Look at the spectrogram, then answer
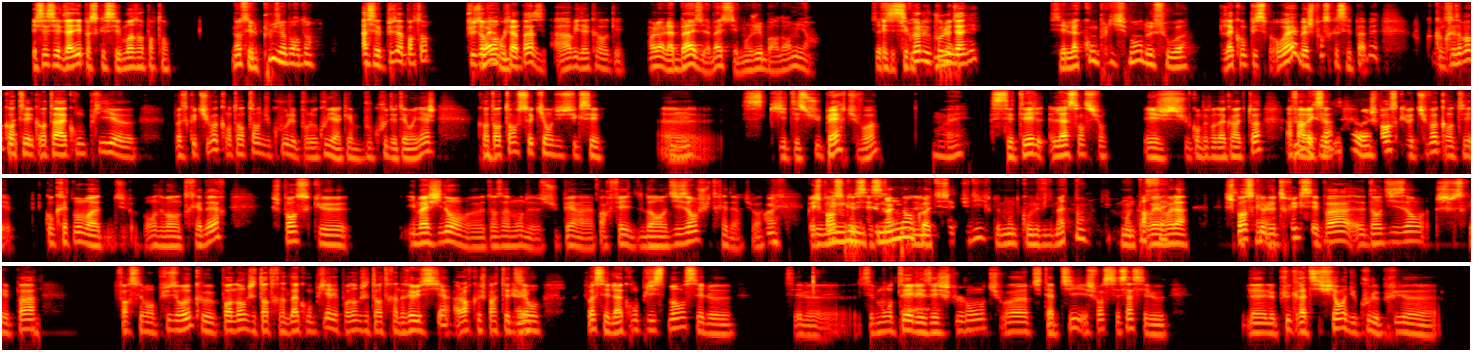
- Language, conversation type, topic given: French, podcast, Comment définis-tu le succès, pour toi ?
- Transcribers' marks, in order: tapping; other background noise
